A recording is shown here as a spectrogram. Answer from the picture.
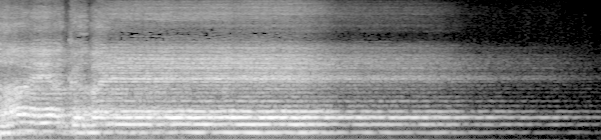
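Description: Voices of a noha's closing refrain holding a final long chord that fades away to nothing over about five seconds.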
